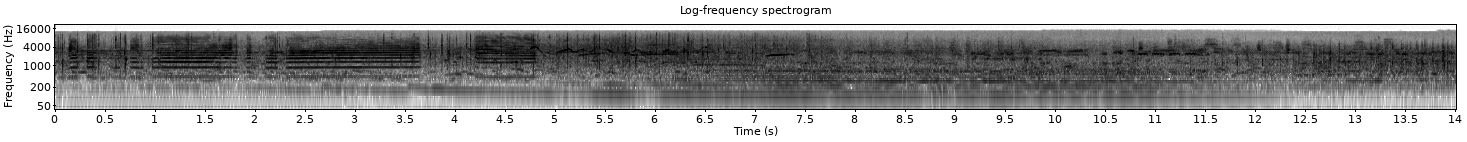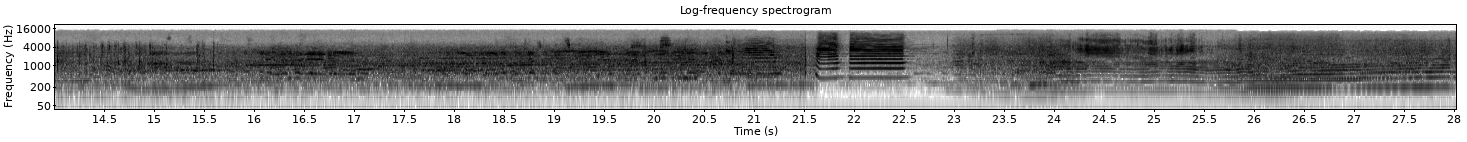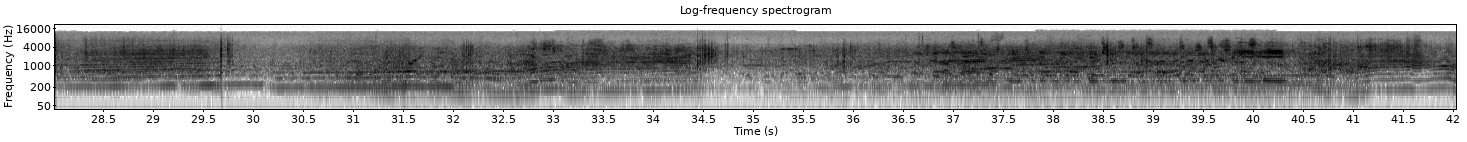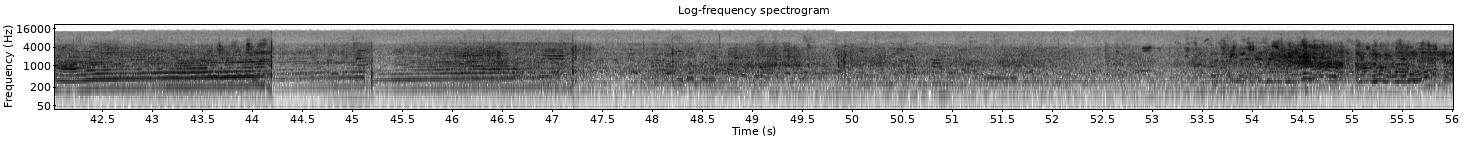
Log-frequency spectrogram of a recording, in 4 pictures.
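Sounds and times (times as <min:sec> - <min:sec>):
turbocharged car engine revving: 0:00.0 - 0:21.7, 0:23.0 - 0:56.0
rally car engines revving: 0:00.0 - 0:56.0.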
